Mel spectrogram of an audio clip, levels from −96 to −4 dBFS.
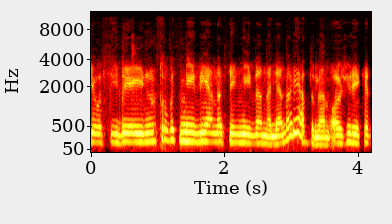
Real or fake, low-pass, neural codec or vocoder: fake; 10.8 kHz; codec, 24 kHz, 3 kbps, HILCodec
